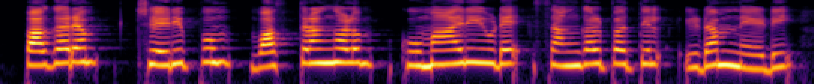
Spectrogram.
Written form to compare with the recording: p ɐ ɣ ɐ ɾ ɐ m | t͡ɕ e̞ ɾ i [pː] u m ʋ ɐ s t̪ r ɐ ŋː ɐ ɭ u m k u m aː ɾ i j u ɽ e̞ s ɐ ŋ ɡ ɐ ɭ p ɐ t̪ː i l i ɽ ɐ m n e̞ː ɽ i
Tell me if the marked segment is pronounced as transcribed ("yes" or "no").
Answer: yes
